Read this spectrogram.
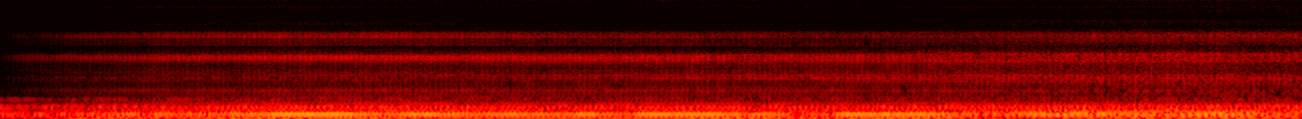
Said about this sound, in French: Pour le produire, vous allez inspirer à fond par le nez, puis, bouche fermée, les lèvres délicatement posées l'une sur l'autre, vous allez faire vibrer, faire bourdonner le son « mm » tout en expirant par le nez. Comme ça.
